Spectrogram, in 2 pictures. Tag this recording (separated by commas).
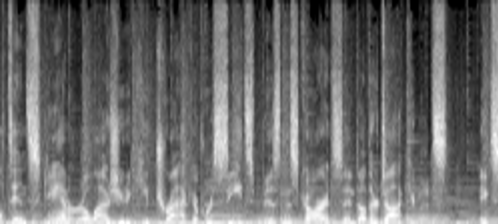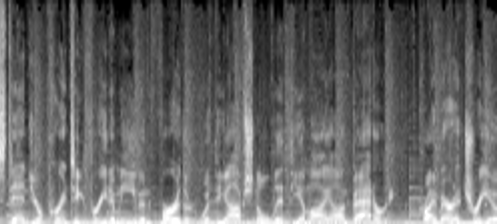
Speech, Music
